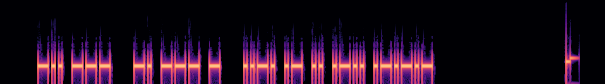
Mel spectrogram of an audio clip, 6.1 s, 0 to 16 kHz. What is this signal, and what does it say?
Morse code, heard as a keyed tone, about 34 wpm, 700 Hz. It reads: DO NOT FAIL.
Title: Sentences from Top 1100 Words 35wpm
